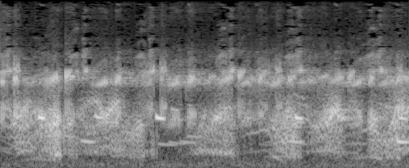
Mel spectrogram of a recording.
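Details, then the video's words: Frogs croaking in a dense overlapping chorus, many callers at once, with short tonal notes and rasping pulses layered over a steady mid-pitched din. "FROGS CROAKING"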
